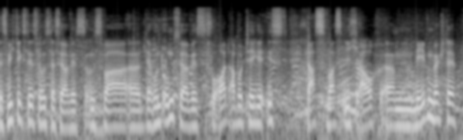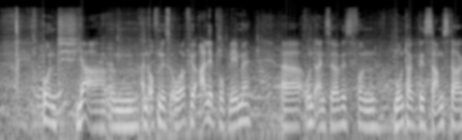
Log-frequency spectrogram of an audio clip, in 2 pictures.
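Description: Crowd noise in the background behind a man of medium pitch at a moderate pace. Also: fairly even intonation, very even loudness. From Franconia, Bamberg. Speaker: pharmacist. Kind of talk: on-location interview. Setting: outdoors at a shop opening event.

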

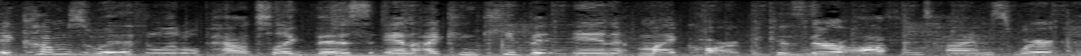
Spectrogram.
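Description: A woman's fairly quick delivery with hardly any pauses and ordinary pitch variation, dry with no echo, over clear background music. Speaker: vlogger. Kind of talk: casual vlog chat, sponsor segment. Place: car. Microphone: phone near.

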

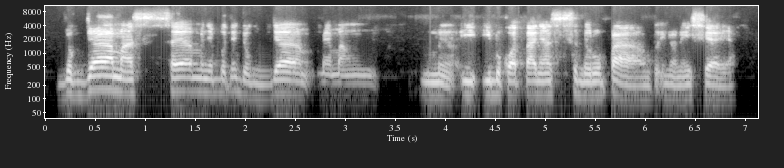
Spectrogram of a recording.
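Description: An ordinary speaking voice from a man, medium in pitch with ordinary pitch variation, fairly slow, in a dry sound with no echo against a quiet background. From West Sumatra, Padang Panjang; West Sumatra, Indonesia. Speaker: painter; guest. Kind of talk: casual chat. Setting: video call. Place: home room. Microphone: video call.

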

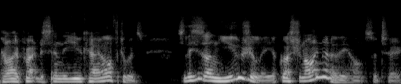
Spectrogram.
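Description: A man talks with an English accent and lively intonation. The background is quiet. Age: 30s. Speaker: admissions consultant; admissions tutor. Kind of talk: webinar presentation. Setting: video call. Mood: relaxed, humorous. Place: home room. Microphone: webcam.

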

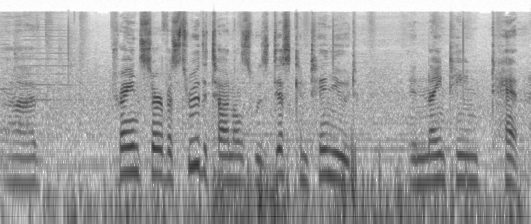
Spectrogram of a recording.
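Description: A man is speaking. The sound is dry with no echo, and music plays in the background. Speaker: tour host. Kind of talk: casual vlog tour commentary. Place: open country. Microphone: phone near.

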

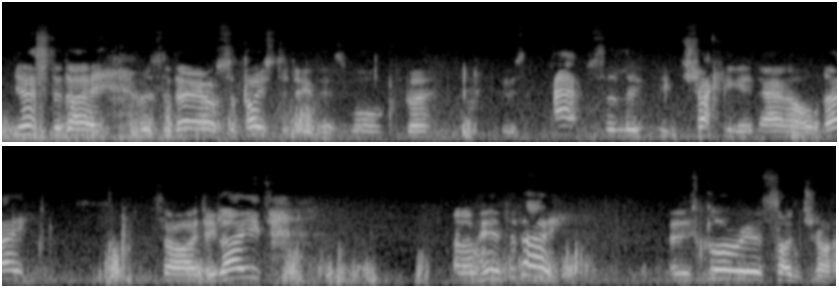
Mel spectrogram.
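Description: A man with a high pitch and ordinary pitch variation speaks at a moderate pace with long, frequent pauses, in a dry sound with no echo and noticeable background noise. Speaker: hiker vlogger. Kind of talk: casual vlog chat. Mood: cheerful, relaxed. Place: open country. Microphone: phone near.

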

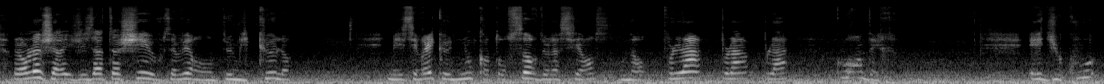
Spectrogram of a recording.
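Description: A woman talks very slowly amid loud background noise. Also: dry sound with no echo. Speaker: vlogger. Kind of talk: casual vlog chat. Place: car. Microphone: phone near.

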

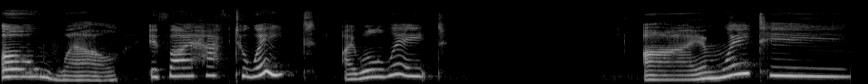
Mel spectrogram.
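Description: A woman uses a cartoonish character voice, extremely high-pitched with big pitch swings. She goes very slowly with long, frequent pauses in a dry, close sound with no echo.

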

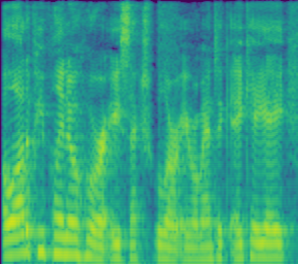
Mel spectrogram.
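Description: At a moderate pace, a man speaks in a high voice with ordinary pitch variation. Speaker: vlogger. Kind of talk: casual vlog chat. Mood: personal, laughing, candid. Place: home room. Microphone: webcam.

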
